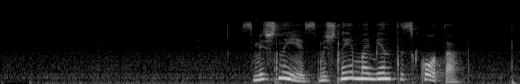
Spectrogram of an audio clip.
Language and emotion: Russian, positive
